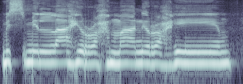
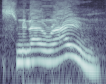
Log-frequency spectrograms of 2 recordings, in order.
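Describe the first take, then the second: First: It is recited carefully, without hurrying. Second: It is recited quickly, in a rush.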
